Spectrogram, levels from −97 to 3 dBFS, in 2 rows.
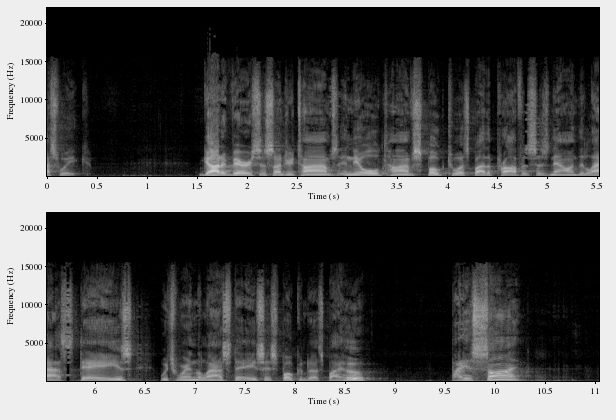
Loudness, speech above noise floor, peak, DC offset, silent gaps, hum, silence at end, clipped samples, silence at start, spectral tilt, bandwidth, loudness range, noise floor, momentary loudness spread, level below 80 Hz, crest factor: -31 LUFS; 43 dB; -12 dBFS; under 0.1%; none; none; 0.75 s; under 0.1%; 0 s; -3.5 dB/octave; 15.5 kHz; 6 LU; -74 dBFS; 11 LU; -66 dBFS; 20 dB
